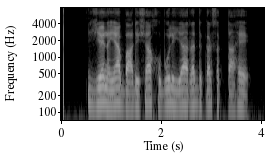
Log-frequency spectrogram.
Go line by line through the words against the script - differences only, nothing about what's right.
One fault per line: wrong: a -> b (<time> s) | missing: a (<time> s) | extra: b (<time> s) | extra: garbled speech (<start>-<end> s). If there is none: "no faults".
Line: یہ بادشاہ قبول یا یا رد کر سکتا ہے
extra: نیا (0.9 s)
missing: یا (2.5 s)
